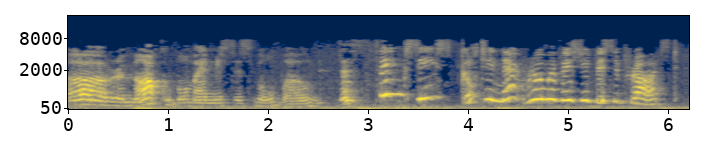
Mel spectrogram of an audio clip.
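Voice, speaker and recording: An actress playing a blunt, chatty older landlady in a radio play, with a husky voice. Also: a little high, big pitch swings, a little slow, fairly bright tone, full character voice. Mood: offhand. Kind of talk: radio drama acting. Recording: dull lo-fi radio recording.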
